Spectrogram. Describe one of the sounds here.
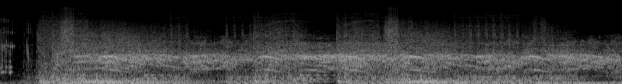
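Explosions boom in a battle.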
